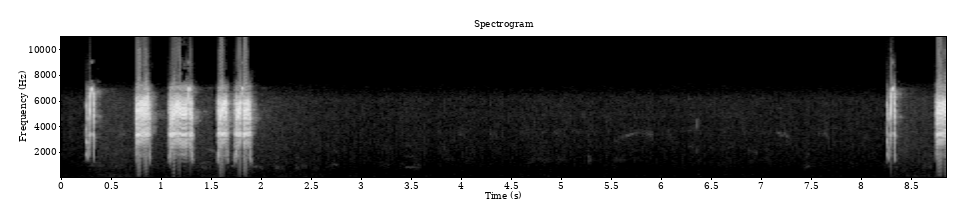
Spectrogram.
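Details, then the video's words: Black francolin, known locally as kala teetar: a quick burst of five harsh, scratchy high notes within two seconds, a long silence, then two more grating notes near the end; no other sounds. "Voice of Teetar Bird - Black Teetar Ki Awaz"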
